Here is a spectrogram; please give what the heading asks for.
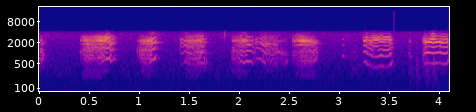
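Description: Week-old Basenji puppies give high, squeaky whines in short bursts, begging to nurse.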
